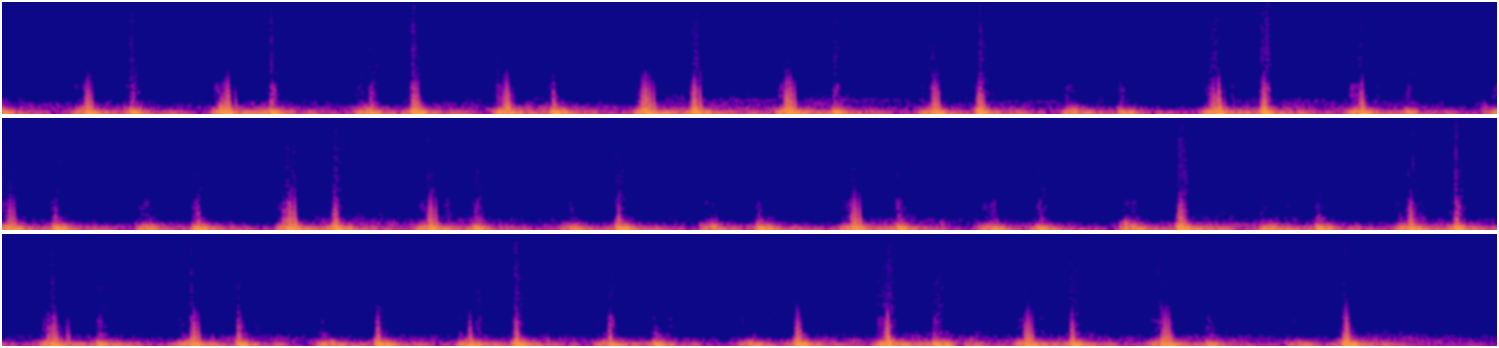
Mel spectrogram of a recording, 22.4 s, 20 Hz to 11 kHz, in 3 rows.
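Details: Heartbeat of a self-described medically fit person, recorded with more than six precision contact microphones; regular soft paired thumps at resting pace, occasional doubled click from the roughly 6 ms microphone delay, not the heart; normal heart sounds.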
